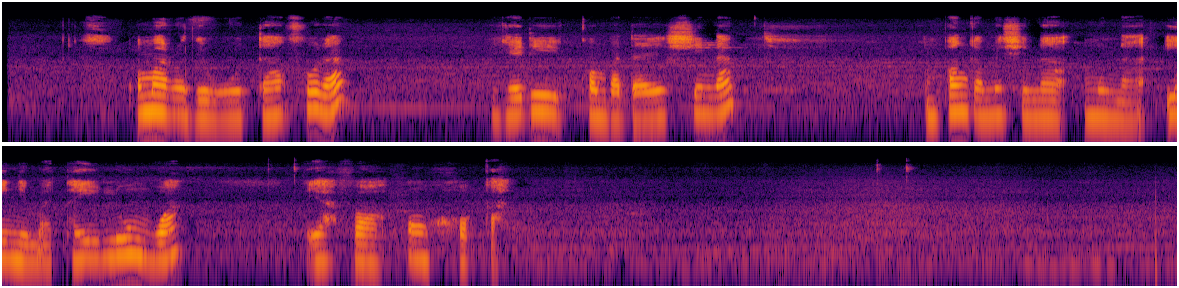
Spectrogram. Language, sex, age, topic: Oshiwambo, female, 25-35, finance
